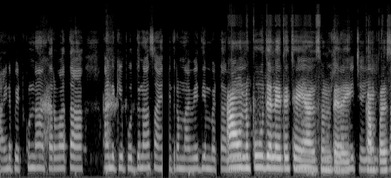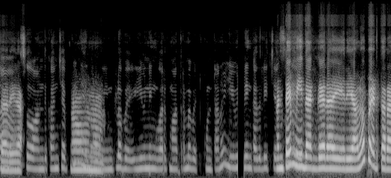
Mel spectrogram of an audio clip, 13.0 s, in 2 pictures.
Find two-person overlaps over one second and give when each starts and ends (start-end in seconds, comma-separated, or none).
4.9-6.9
